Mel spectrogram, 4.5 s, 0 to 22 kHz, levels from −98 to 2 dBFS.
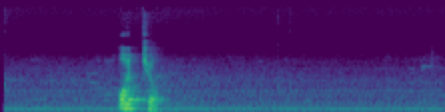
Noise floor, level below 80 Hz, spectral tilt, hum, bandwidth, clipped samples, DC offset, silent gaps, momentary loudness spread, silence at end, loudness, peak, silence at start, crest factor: -56 dBFS; -68 dBFS; -9 dB/octave; none; 6.6 kHz; under 0.1%; under 0.1%; none; 29 LU; 2.85 s; -28 LUFS; -10 dBFS; 1.15 s; 24 dB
